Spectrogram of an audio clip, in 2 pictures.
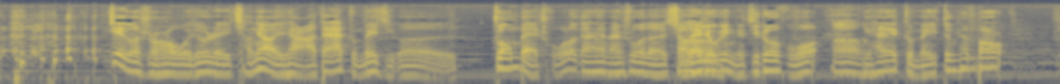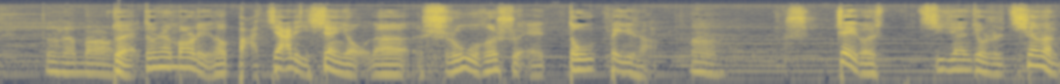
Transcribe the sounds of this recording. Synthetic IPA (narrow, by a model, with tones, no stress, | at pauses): ʈ͡ʂɤ˥˩ɡə˩ʂɻ̩˧˥xo˧ʊwɔ˨˩t͡ɕjʊʂ̩˥˩t͡ɕʰjɑ˧˥ŋt̪jʊi˧˥ɕja̰˥˩t̪a˥˩t͡ɕja˥ʈ͡ʂwə˨˩npe˥˩ɪt͡ɕi˨˩ɡə˦ | ʈ͡ʂwɑ˥ŋpe˥˩ɪʈ͡ʂʰu˧˥lə˧kɑ˥ŋkʰt̪ʰɪʂwɔ˥d̪ə˨ɕjɑ˨˩ʊle˧˥lo˥˧ke˧˥n˨˩ə˥t͡ɕi˧˥ʈ͡ʂʰɤ˥fu˧˥˧i˨˩xt̪e˧˥ʈ͡ʂə˨˩pe˥˩ɪ˧˥t̪ɤ˥ŋʂ̬a˥npɑ˥ | t̪ə˥ŋʂa˥npɑ˥we˥˩ɪt̪ɤ˥ŋʂa˥npɑ˥lḭ˨˩t̪ʰo˧˩ʊpa̰˨˩t͡ɕja˥li˨˩ɕjɛ˥˩njo˨˩ʊd̪ə˦ʂɻ̩˧˥u˥˩xɤ˧˥ʂwḛ˨˩˦ɪt̪o˥ʊpe˥˧ɪi˥˩ʂɑ̰˨˩˦ŋ̩˥˩ | ʈ͡ʂɤ˥˩ɡə˩t͡ɕʰi˥t͡ɕjɛ˥nt͡ɕjo˥˧ʊʂɻ̩˥˩t͡ɕʰjɛ˥nwa˥˧n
